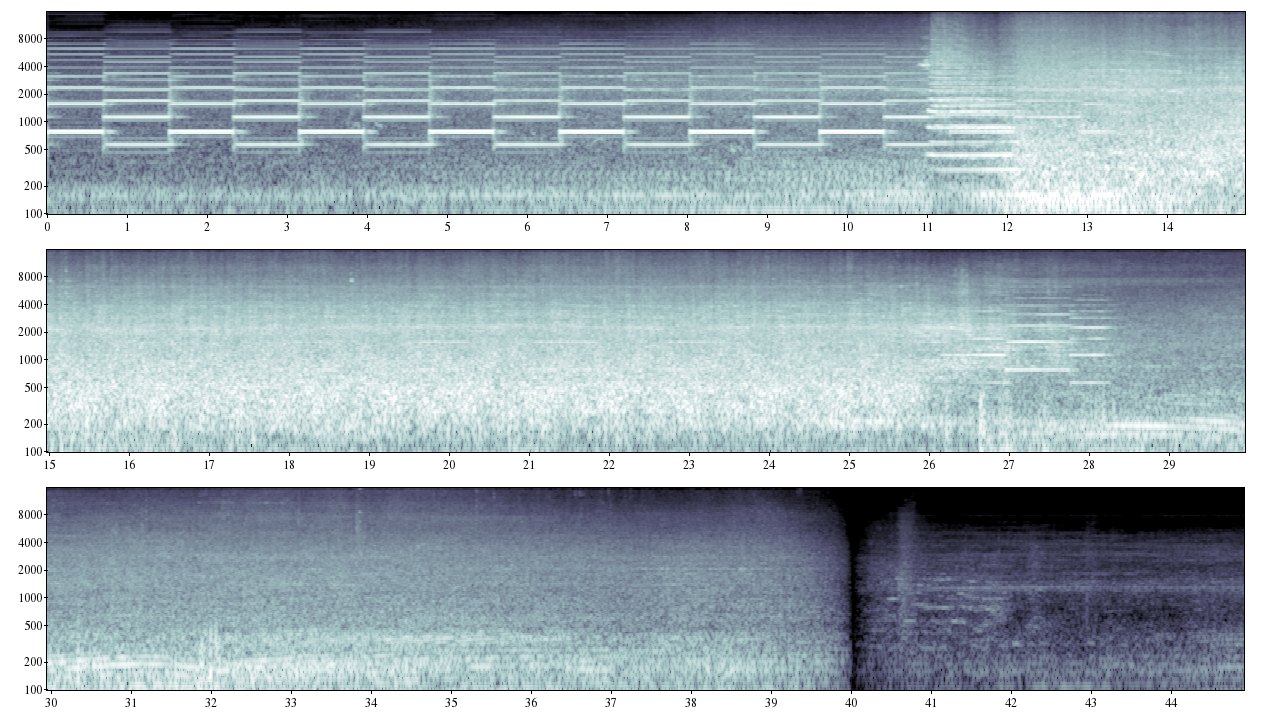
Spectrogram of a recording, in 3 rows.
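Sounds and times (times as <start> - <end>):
two-tone crossing warning siren: 0.0 - 30.7
train rumbling and clattering: 8.9 - 40.0
train horn: 10.4 - 15.0, 26.1 - 28.5.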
